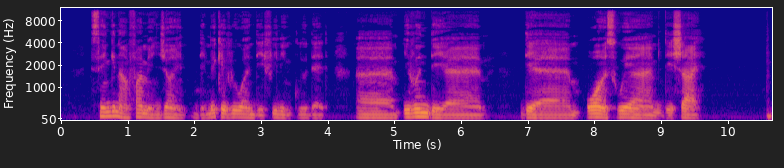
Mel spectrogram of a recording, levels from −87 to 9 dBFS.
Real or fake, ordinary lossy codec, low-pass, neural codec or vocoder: fake; none; 10.8 kHz; vocoder, 48 kHz, 128 mel bands, Vocos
